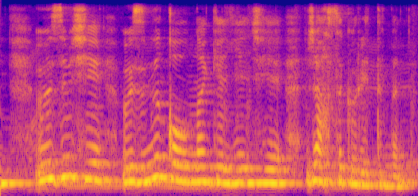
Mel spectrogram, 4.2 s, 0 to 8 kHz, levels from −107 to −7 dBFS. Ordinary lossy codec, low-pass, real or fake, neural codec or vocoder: none; 7.2 kHz; real; none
